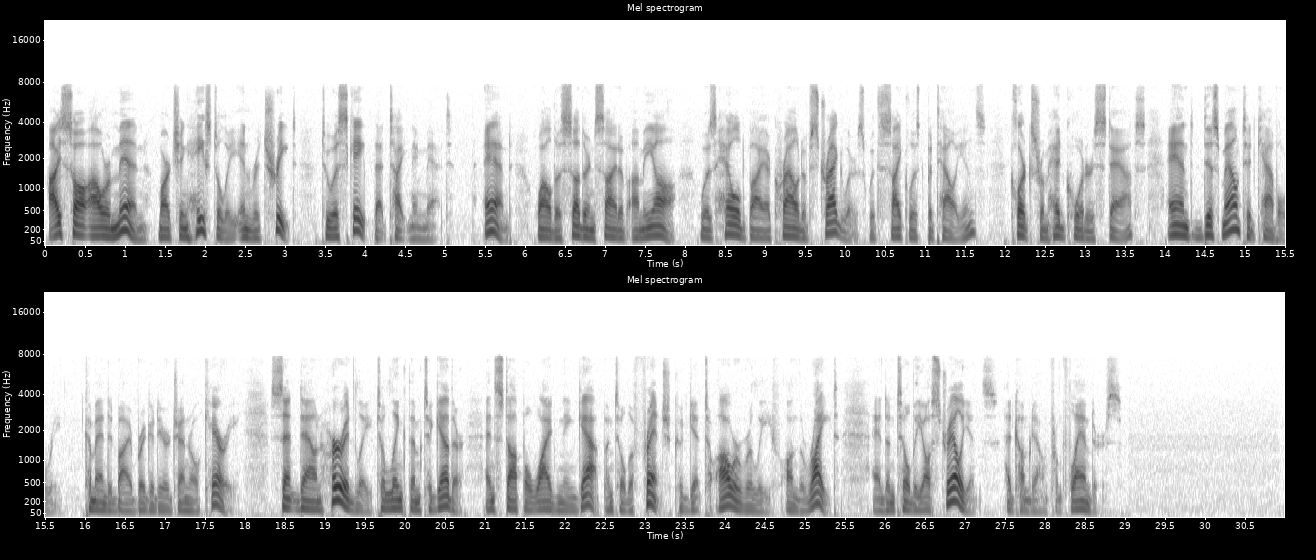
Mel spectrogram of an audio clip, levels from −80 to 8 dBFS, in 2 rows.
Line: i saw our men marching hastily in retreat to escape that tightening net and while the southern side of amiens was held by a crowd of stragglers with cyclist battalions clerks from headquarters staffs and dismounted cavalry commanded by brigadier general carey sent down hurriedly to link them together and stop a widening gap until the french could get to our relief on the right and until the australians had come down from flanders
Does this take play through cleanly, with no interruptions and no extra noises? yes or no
yes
